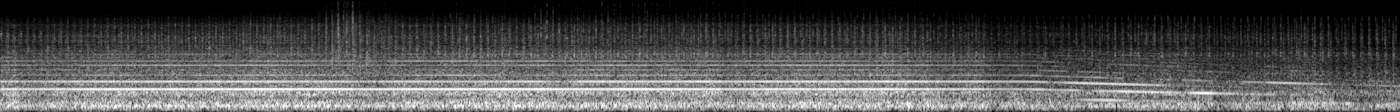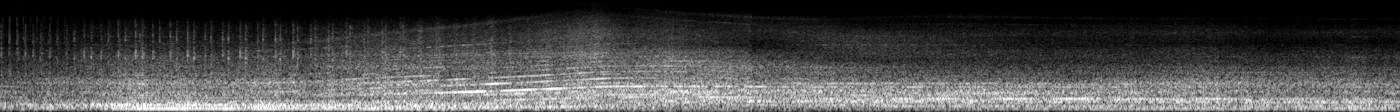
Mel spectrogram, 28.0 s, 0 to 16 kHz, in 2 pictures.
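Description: Claas Jaguar 960 forage harvester running loud, with a high steady whine from its drive. About ten seconds in the whine winds down in pitch, and a few seconds later the machine revs back up with a deeper rumble, the whine rising in pitch, then runs steady.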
